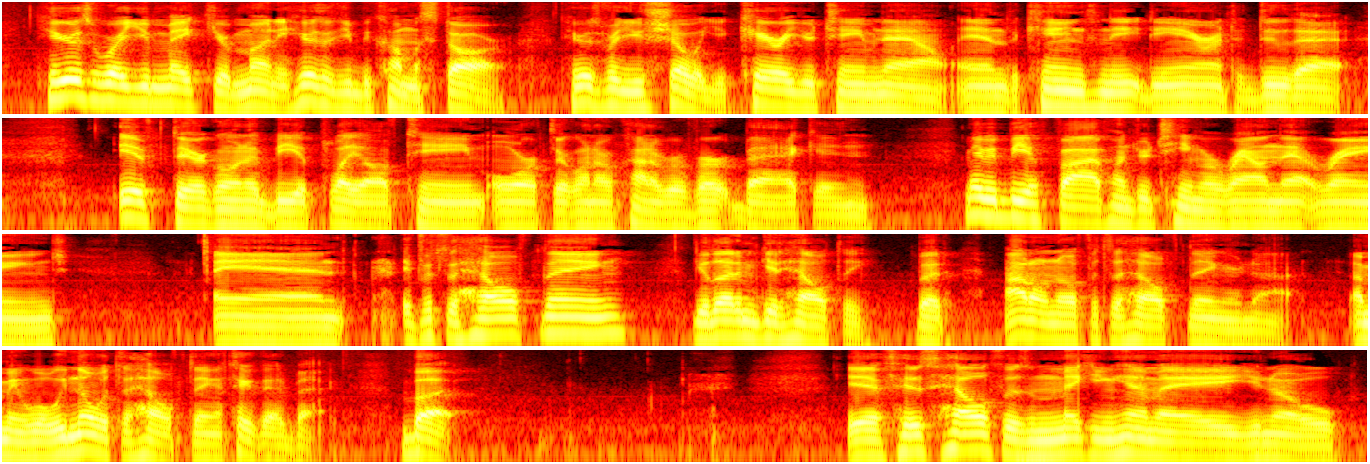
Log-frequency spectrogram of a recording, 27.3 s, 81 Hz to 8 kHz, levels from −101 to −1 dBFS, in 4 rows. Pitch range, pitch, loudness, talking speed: 90-115 Hz, 100 Hz, -16 LUFS, 220 wpm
